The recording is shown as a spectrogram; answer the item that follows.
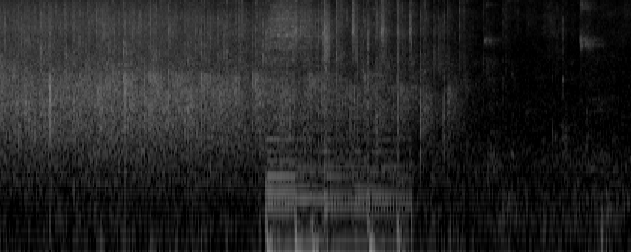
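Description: Audience applauding in a hall, dying away about six seconds in. About halfway through, a short run of low held tones and a few thumps sounds under the clapping.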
